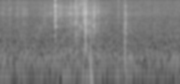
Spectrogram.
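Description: A metal utility knife blade scrapes slices off a solid pale green bar of soap held over a glass dish. A handful of short, crisp, bright scraping cuts sound over a faint background hiss, the middle strokes clustered close together and a final sharp one standing apart.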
